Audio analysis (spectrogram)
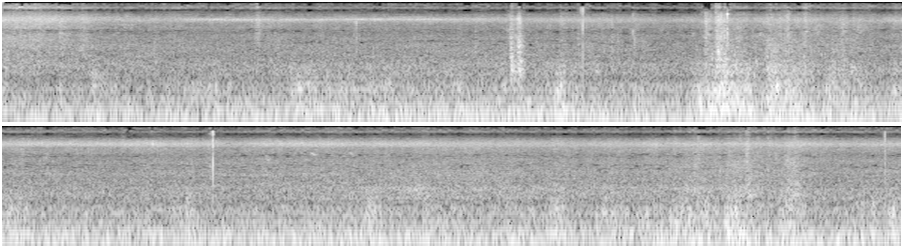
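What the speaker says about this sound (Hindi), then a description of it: "आपको इसकी आवाज़ सुनाता हूँ, सस्पेंशनों की कैसी आवाज़ आती है इसमें।" Steady low rumble of a Wagon R on the move, with occasional knocks and thumps from the faulty suspension over bumps and wind buffeting throughout.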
